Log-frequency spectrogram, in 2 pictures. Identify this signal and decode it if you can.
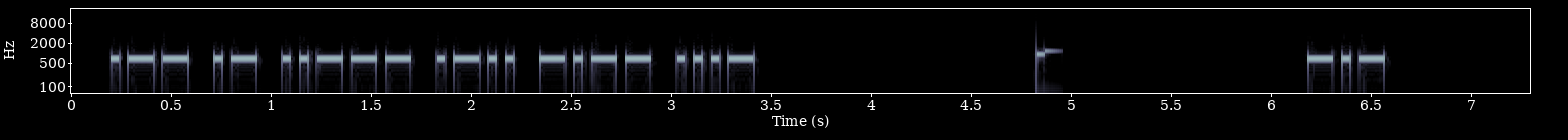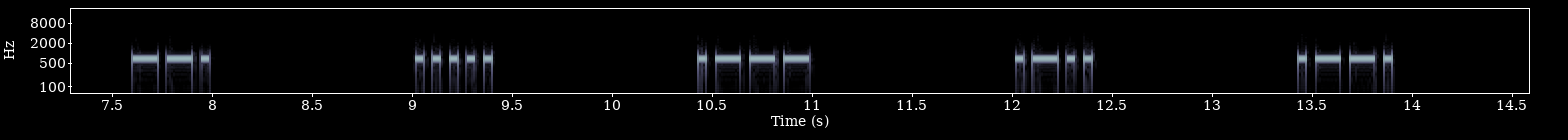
Morse code, heard as a keyed tone, about 28 wpm, spaced as for 12 wpm, 700 Hz. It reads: WA2LYV KG5JLP
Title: USA Call Signs - 6 Characters - 8x Character Spacing - 28wpm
